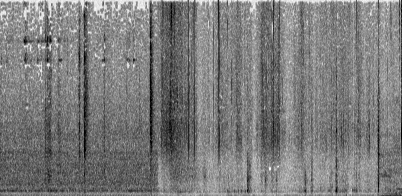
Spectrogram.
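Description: Quiet handling sounds of wiring work: scattered small clicks and taps as wires and small parts are handled, over a steady low hum that stops abruptly about three seconds in.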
